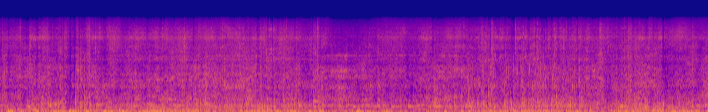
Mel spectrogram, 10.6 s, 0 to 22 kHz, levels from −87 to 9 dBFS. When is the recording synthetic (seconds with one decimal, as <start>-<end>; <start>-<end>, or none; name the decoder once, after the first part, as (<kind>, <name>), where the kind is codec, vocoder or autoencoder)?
0.0-7.0 (codec, SNAC); 8.8-10.6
